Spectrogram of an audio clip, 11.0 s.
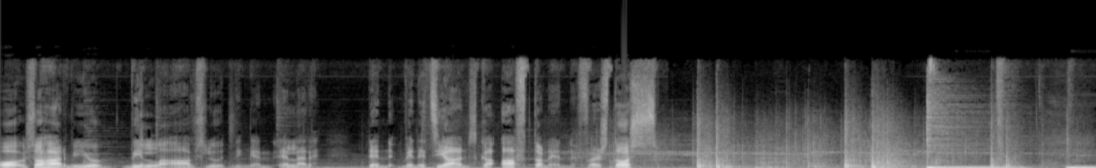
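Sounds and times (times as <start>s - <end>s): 
speech: 0.0s - 6.8s
fireworks rockets exploding: 5.7s - 10.7s.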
